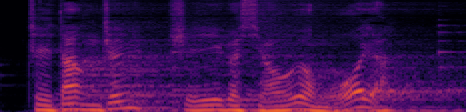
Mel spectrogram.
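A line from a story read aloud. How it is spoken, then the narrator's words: Inward sigh. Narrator (Chinese): 他长长的出了一口气，暗叹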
